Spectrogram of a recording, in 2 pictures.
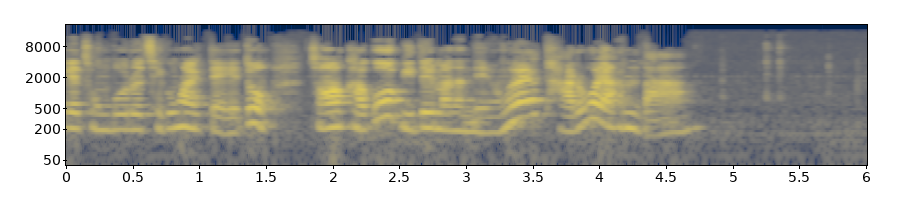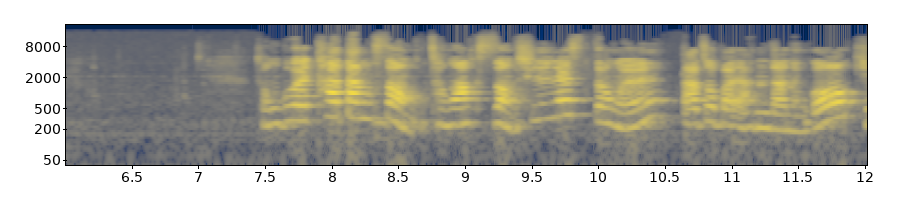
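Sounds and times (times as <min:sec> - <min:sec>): computer clicks and taps: 0:04.8 - 0:07.1.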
